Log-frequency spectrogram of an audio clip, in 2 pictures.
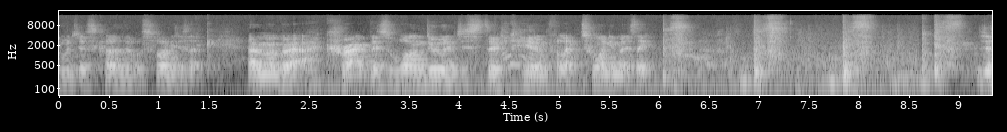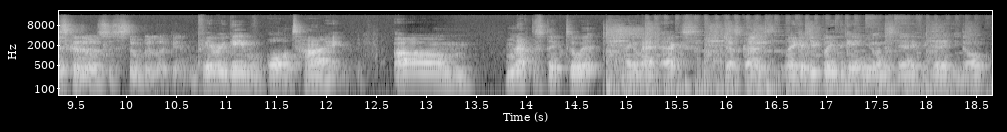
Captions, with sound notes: just cause it was funny it was like... I remember I cracked this one dude and stood hitting him for like 20 minutes like *pfft pfft pfft pfft* just cause it was stupid looking My favorite game of all time um I gonna have to stick to it Megaman X, just cause like if you played the game you'll understand if you didn't you don't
